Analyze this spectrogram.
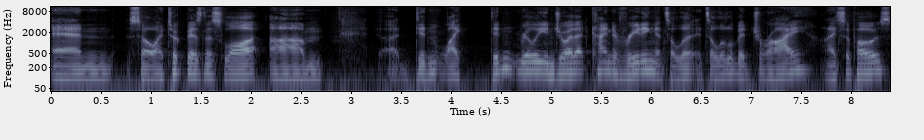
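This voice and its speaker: This man speaks at a moderate pace with an American accent. His pitch is medium, with ordinary variation. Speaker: high school English teacher. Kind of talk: casual interview. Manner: loud.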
